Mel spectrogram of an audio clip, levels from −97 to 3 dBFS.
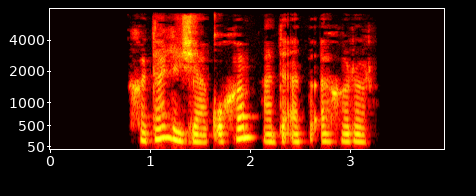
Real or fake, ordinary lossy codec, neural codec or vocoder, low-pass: real; AAC, 32 kbps; none; 7.2 kHz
